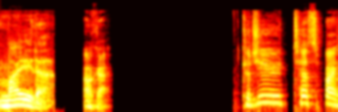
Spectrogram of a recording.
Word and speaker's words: Maeda: been her whole body maida yes is it maida maida yep uh you said it right the first time Maita okay could you test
